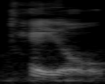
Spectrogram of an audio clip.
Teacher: the word Creole in the Grenadian dialect would just be kale. The R would be dropped.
